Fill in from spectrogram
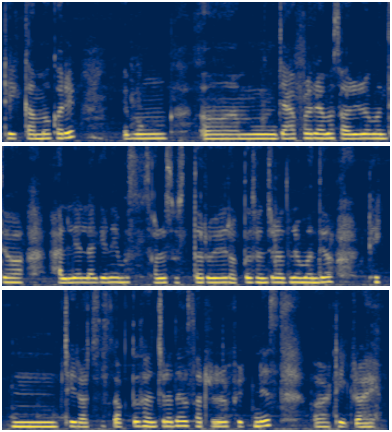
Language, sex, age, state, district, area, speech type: Odia, female, 18-30, Odisha, Jagatsinghpur, rural, spontaneous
